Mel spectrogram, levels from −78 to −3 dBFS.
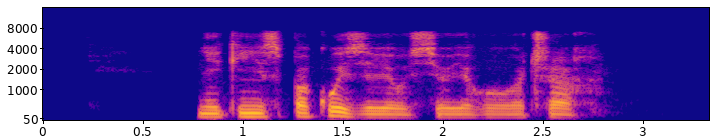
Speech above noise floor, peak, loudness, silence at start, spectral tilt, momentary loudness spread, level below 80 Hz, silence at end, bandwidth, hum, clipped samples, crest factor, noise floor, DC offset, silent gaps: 47 dB; -2 dBFS; -20 LUFS; 0.75 s; -4.5 dB/octave; 6 LU; -56 dBFS; 0.55 s; 7.6 kHz; none; under 0.1%; 18 dB; -67 dBFS; under 0.1%; none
